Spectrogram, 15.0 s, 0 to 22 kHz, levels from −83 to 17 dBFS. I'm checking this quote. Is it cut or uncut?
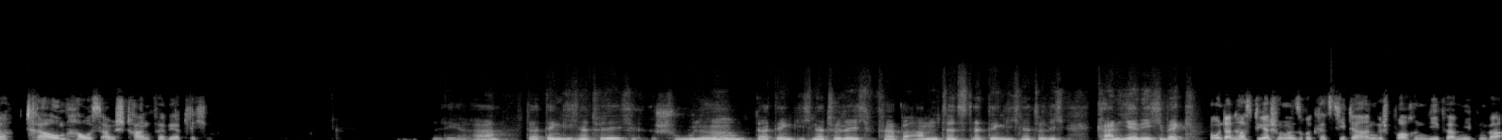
cut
